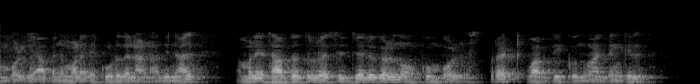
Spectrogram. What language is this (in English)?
Malayalam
